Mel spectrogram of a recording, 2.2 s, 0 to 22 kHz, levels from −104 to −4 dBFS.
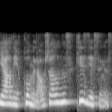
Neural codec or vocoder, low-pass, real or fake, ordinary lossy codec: vocoder, 22.05 kHz, 80 mel bands, WaveNeXt; 7.2 kHz; fake; none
